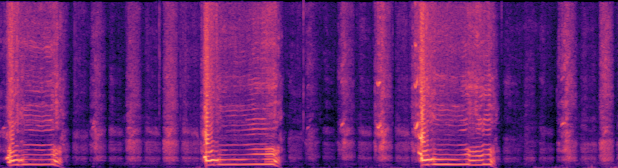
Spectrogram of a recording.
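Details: Black and Tan Coonhound at a den tree with a raccoon inside, giving three long, steady, ringing bawls about two seconds apart, each ending in a slight falling break, with quiet outdoor background between.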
